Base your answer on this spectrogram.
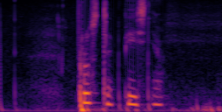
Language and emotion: Russian, neutral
